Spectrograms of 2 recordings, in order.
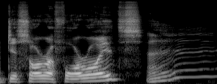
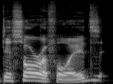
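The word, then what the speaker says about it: dissorophoids: Now, somewhere along the way in my notes, I accidentally wrote an extra syllable into that word. And then that just became the thing for the whole notes. So I called them disaurophoroids the whole time. Oh, gotcha. Okay. So they're called disaurophoids if you listen to that episode. And I mean, no, I doubt anyone was confused, because who knows that word. But that's not how you say that word.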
